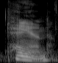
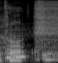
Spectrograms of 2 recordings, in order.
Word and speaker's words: Cannes: Can. I mean, people say Cannes, right? In France? No, I think they say can. I think people that don't know how to pronounce it say con.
